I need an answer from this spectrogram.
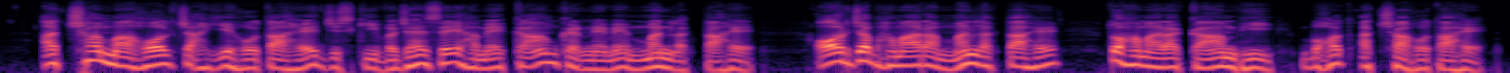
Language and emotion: Urdu, neutral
